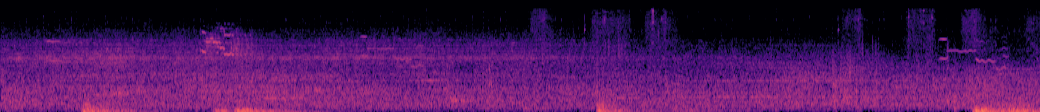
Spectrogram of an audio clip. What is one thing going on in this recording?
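Heavy footsteps thud on a hard floor.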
